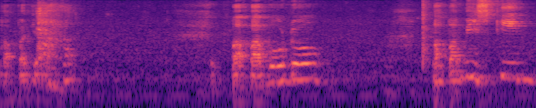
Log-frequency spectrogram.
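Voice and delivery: high, tearful pleading through tears.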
